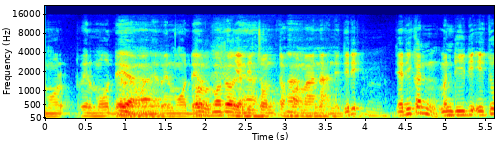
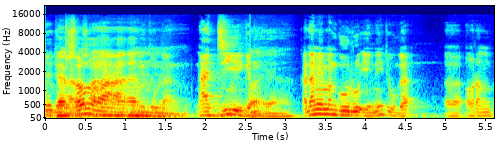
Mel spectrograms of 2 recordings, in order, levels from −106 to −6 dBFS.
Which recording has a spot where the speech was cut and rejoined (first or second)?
second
